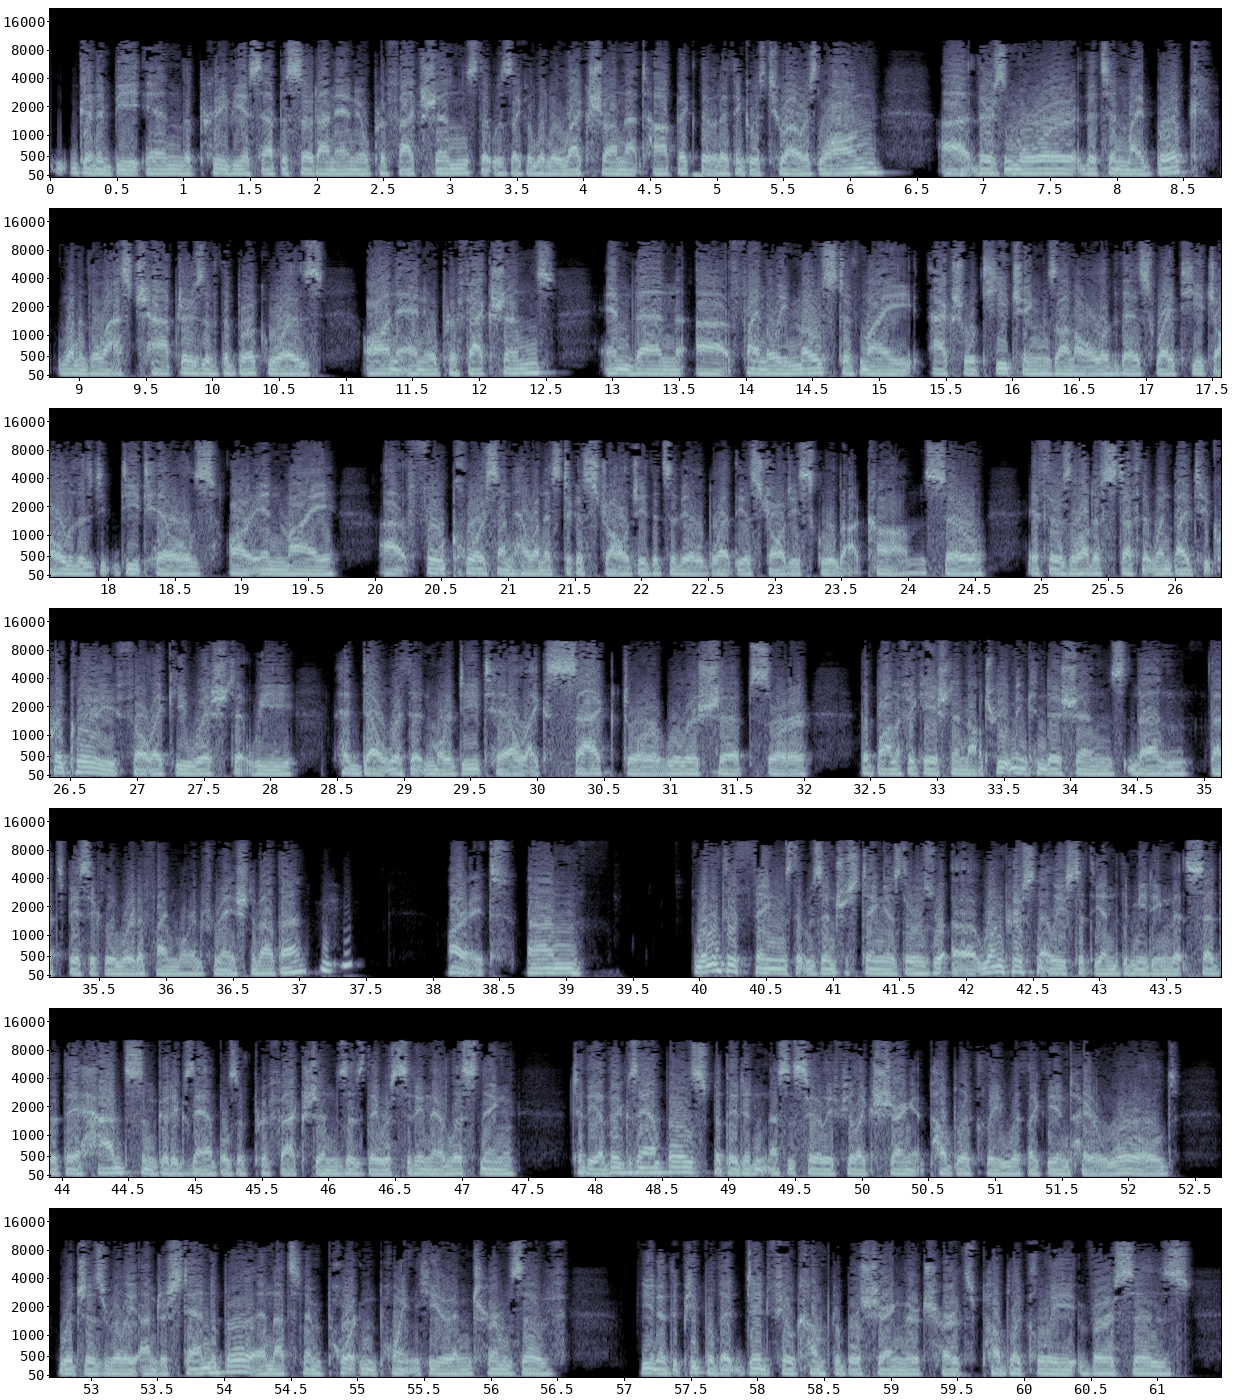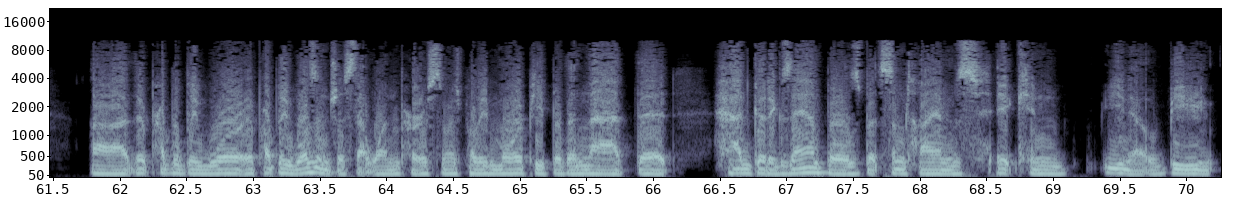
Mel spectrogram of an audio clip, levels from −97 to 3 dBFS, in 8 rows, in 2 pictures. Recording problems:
distortion; heavy; 27% of the sound clipped
garbled, watery; slightly; nothing above 10 kHz

